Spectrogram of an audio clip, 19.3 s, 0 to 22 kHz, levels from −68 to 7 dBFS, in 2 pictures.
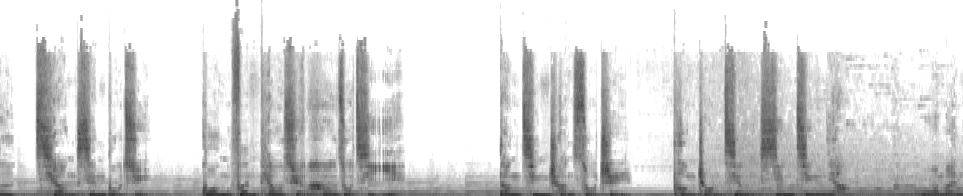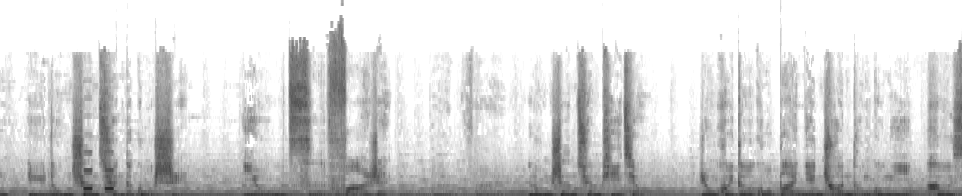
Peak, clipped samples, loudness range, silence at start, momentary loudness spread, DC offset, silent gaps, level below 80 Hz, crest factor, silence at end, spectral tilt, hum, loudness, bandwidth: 0 dBFS; under 0.1%; 2 LU; 0 s; 10 LU; under 0.1%; none; -22 dBFS; 14 dB; 0 s; -4 dB/octave; none; -14 LUFS; 19.5 kHz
